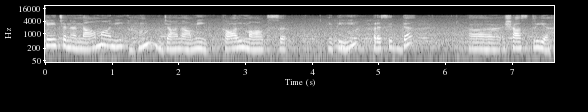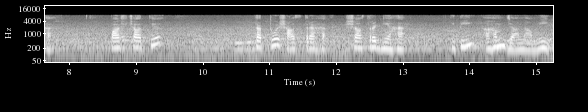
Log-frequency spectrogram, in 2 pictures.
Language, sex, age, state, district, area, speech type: Sanskrit, female, 45-60, Tamil Nadu, Chennai, urban, spontaneous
